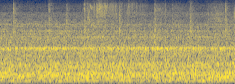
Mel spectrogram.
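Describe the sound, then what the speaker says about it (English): Air conditioner running indoors, a steady broadband hum with a constant tonal whine, continuous and even throughout with no talk. "I might go turn off the air conditioner."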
